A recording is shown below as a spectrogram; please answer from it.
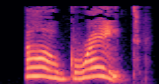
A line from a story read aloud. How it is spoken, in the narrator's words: said, shouting up at the clouds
